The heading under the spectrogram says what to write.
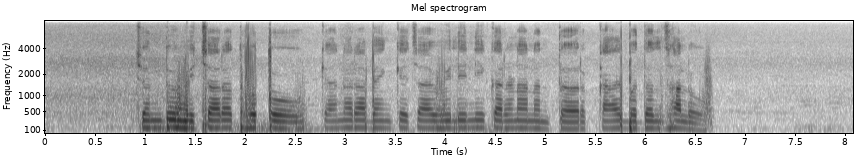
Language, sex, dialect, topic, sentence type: Marathi, male, Southern Konkan, banking, statement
